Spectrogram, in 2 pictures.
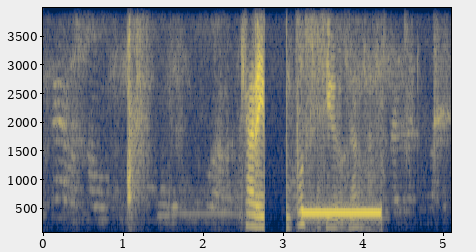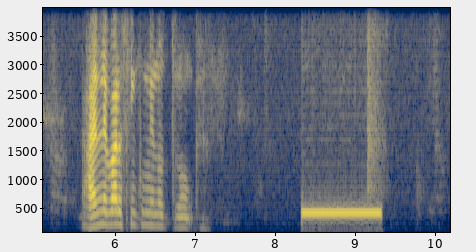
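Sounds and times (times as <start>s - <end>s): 
speech: 2.5s - 3.7s, 5.6s - 7.2s
telephone busy signal on an unanswered call: 3.3s - 4.2s, 8.4s - 9.4s.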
